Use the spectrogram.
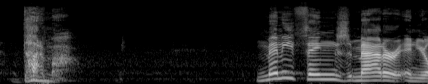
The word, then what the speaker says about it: Dharma: they called it Dharma you have to roll your R's to pronounce it right Dharma many things matter in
